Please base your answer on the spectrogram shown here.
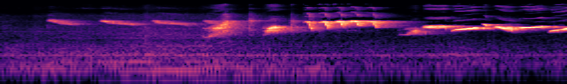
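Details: Chinese hwamei in evening song, opening with three descending whistles, then building into fast, loud, buzzy trills and repeated slurred phrases that continue to the end.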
